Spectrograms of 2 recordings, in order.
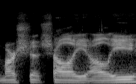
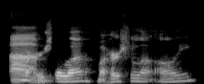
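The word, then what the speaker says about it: Mahershala Ali: Yeah, he I mean that's what I am terrible at pronouncing his name, but Marsha Ali, right? Mahersula Ali.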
